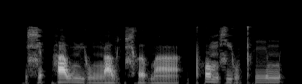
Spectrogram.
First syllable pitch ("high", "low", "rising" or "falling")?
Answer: high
